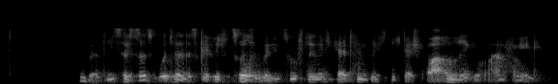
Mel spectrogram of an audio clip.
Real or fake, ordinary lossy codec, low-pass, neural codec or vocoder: fake; none; 5.4 kHz; codec, 16 kHz, 1 kbps, FreqCodec, smaller model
